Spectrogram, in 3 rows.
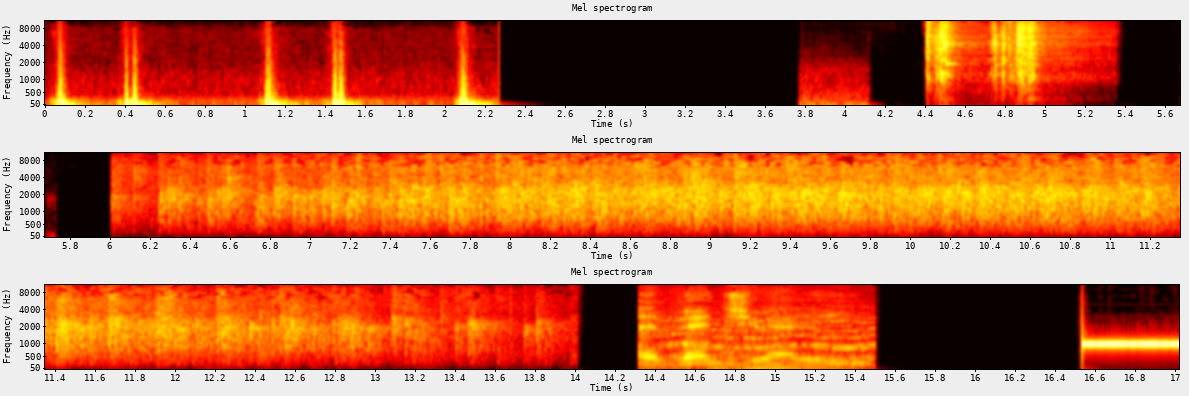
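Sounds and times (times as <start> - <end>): crowd applause: 6.0 - 14.0.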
